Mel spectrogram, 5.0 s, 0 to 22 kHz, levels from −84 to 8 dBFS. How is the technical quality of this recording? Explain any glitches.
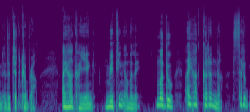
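The technical quality of this recording is good, and there are no glitches to explain.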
